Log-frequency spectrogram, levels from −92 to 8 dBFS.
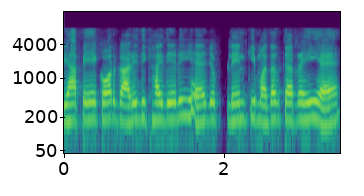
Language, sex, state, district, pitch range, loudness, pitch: Hindi, male, Jharkhand, Garhwa, 175-185 Hz, -14 LUFS, 180 Hz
